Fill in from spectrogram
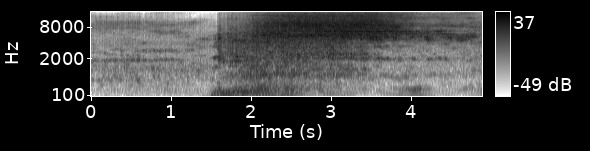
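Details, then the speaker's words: Norwood HD36v2 bandsaw mill with a Stellicut band cutting 1x6 fence boards, heard through noise-cancelling: a steady hiss rises sharply as the blade bites into the log, then holds an even tone; the band cuts smooth and very predictably under load. "I don't know if you guys I don't know if you guys can hear it through the noise cancelling but this band is really cutting great right now still it's cutting nice and smooth very very predictable"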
